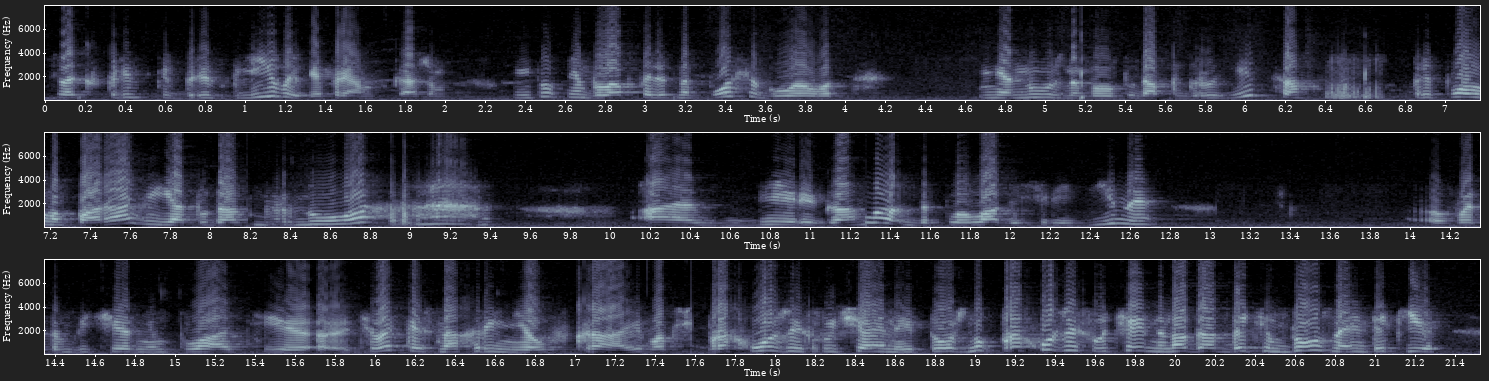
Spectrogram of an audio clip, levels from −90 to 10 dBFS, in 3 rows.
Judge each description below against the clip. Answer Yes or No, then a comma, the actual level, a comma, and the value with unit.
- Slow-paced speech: No, average, 150 wpm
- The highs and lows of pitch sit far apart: No, average, 4.3 semitones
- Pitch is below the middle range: No, high, 245 Hz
